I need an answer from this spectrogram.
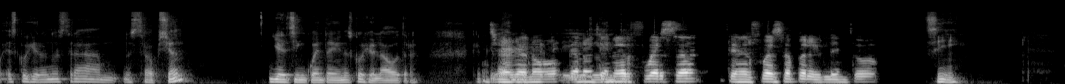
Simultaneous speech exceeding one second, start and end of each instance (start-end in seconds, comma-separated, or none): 4.8-6.4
